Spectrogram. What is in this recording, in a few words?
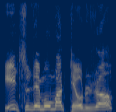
shop oldman, voice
